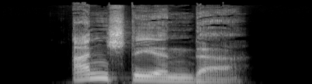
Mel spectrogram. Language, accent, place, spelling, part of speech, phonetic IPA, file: German, Germany, Berlin, anstehender, adjective, [ˈanˌʃteːəndɐ], De-anstehender.ogg
- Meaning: inflection of anstehend: 1. strong/mixed nominative masculine singular 2. strong genitive/dative feminine singular 3. strong genitive plural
